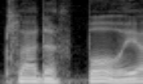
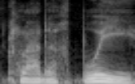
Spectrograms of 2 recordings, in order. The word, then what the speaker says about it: Claddach Bwy: although it's spelt Claddach Boy, I'd say that it represents Claddach Bwy, so perhaps should be pronounced Claddach Bwy, meaning the yellow riverland.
